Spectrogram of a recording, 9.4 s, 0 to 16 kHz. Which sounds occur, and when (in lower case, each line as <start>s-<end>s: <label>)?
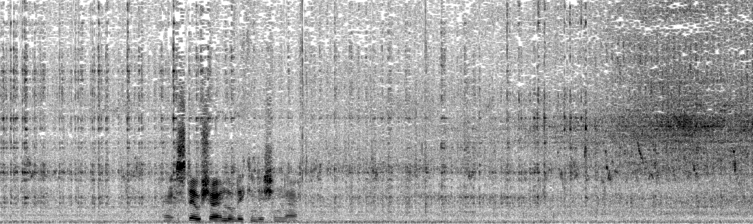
0.0s-9.4s: medium engine (mid frequency)
1.6s-1.9s: bird song
2.0s-3.7s: male speech
5.6s-6.0s: bird song
6.6s-8.2s: bird song
8.5s-8.8s: bird song
9.0s-9.2s: bird song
